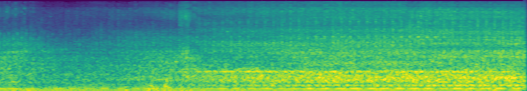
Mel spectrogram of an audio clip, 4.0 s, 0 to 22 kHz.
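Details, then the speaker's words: 1998 Reliant Robin Mk2 barn-find petrol engine ticking over at a steady, even idle, soft regular beat, no misses or knocks, after carburettor rebuild and throttle return fix; no leaks, run briefly without coolant. "No leaks. I'd say that's a success, guys."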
